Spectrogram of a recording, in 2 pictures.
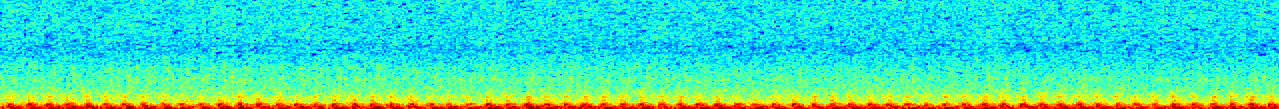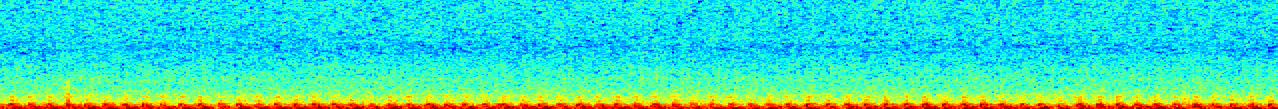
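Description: Uneven, lumpy idle with a low pulsing beat that wavers instead of running smooth; the engine is idling rough.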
